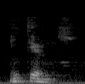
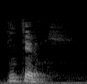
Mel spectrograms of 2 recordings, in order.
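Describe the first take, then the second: No difference in how they are said.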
